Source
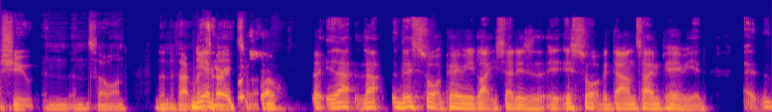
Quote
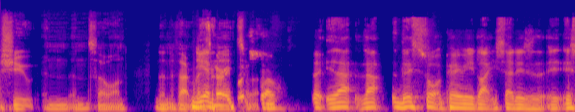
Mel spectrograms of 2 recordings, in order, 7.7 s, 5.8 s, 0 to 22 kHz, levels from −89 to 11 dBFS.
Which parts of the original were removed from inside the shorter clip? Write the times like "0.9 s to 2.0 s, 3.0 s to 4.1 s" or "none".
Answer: none

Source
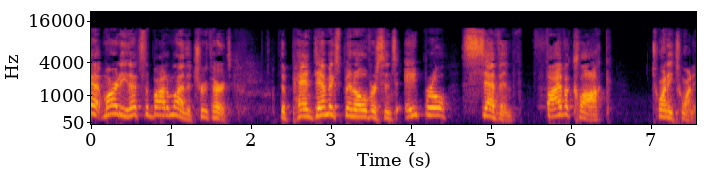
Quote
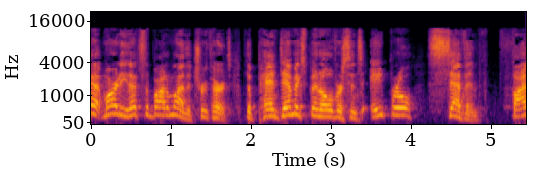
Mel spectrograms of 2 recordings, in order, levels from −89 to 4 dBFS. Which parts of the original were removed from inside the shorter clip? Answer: 1.8 s to 2.3 s

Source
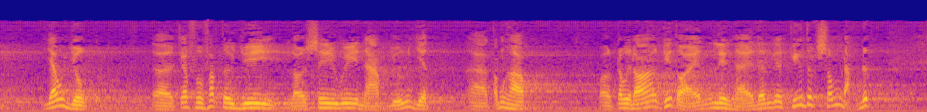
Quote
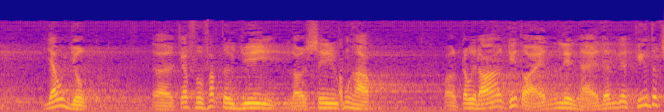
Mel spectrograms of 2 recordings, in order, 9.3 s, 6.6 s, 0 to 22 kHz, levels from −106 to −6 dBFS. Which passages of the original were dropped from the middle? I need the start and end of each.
3.4 s to 4.9 s

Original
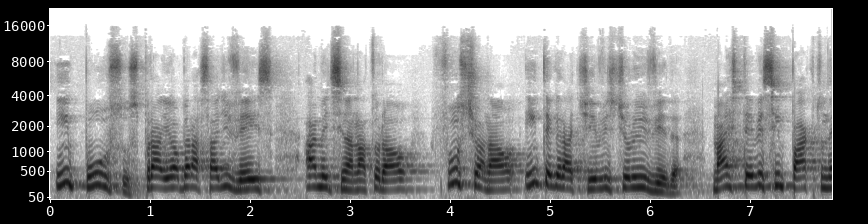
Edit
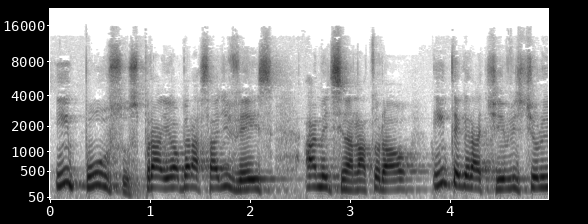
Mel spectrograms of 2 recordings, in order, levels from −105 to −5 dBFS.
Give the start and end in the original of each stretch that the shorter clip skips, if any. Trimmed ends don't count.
3.8 s to 4.7 s

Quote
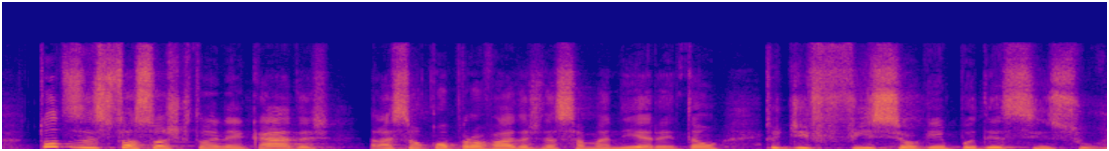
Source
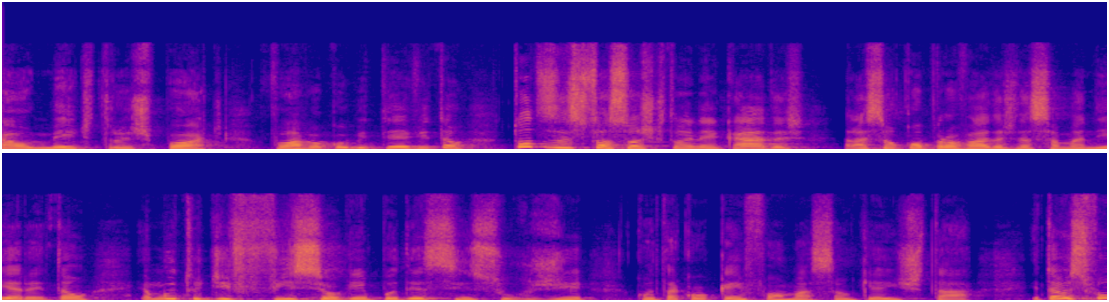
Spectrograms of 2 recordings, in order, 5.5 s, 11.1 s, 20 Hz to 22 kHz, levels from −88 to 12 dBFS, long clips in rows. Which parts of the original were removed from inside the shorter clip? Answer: 6.2 s to 6.5 s

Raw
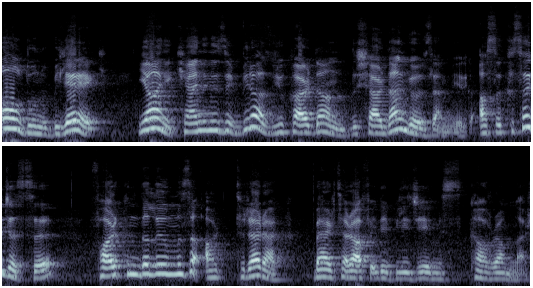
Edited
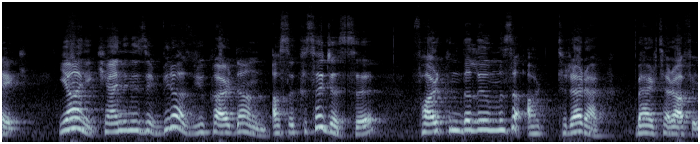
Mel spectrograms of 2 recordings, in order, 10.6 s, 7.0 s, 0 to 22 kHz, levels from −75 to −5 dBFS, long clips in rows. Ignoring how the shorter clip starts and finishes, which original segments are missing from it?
3.5 s to 4.7 s

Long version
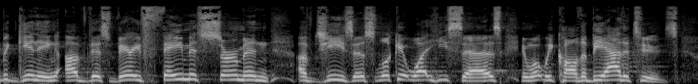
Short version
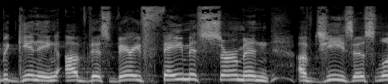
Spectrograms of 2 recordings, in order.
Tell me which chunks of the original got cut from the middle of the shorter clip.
none

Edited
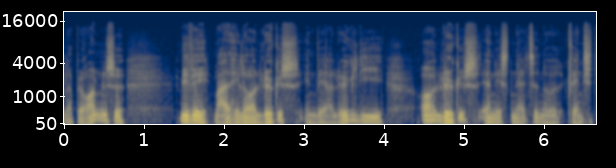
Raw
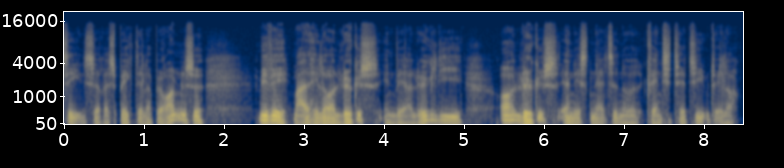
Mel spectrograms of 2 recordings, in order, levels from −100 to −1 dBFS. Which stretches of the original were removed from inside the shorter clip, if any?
none

